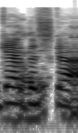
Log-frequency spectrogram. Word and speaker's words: Gavaskar: Test cricket expansion, and then border got Oh, I'm gonna mess it Gavaskar. up. Gavaskar trophy. Gavaskar Earth. trophy. Gavaskar. Aftermath. How do you say it, Nat? Gavaskar or Gavaskar?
